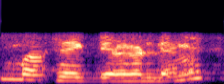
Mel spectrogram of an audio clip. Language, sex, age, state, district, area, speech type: Urdu, male, 60+, Uttar Pradesh, Rampur, urban, conversation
